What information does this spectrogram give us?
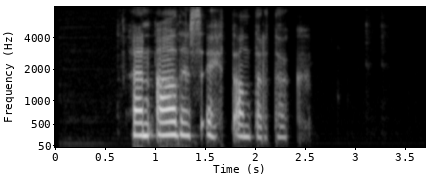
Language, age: Icelandic, 40-49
